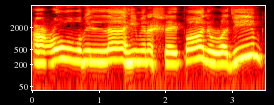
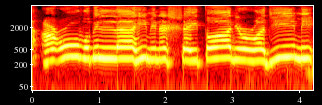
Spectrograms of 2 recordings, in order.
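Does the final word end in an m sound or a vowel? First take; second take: m sound; vowel. First: The last word ends on a bare m sound. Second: The last word ends with a short i vowel. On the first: The final vowel is dropped at the verse end. "लेकिन हमने पढ़ा ... मीम की ज़ेर हम खा गए" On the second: This is the form as it is written. "असल में यहां लिखा ... मीम ज़ेर मी लिखा है"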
